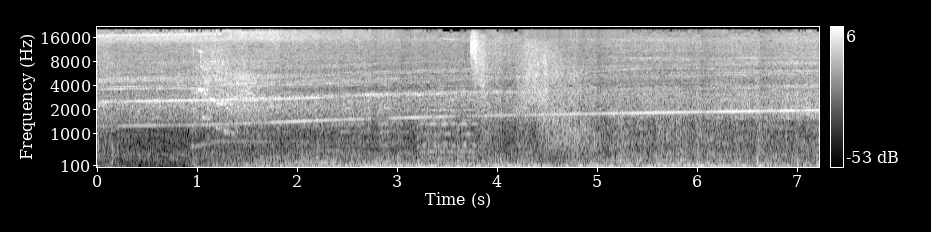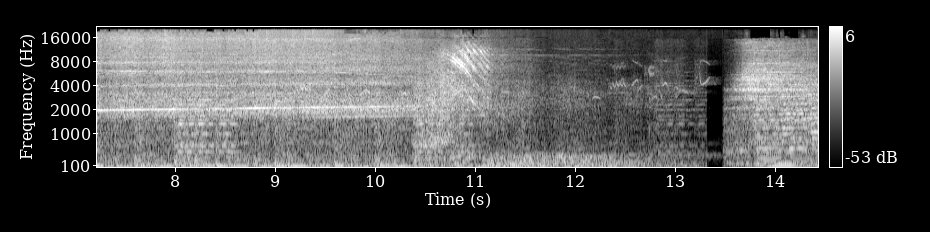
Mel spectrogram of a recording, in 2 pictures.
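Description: Fox's spaceship from the game Star Fox Adventures flies with a loud, steady jet-engine roar and a rising whine, a couple of whooshing passes, then cuts off abruptly near the end.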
